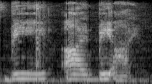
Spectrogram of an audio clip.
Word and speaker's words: Bibi: And that's how they pronounce it. According to IMDb, it's B-I-B-I.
